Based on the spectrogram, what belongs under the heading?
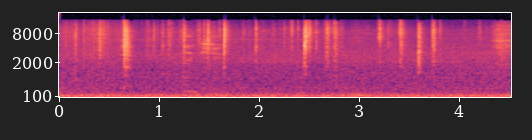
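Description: Cabin noise inside an N700A-series Shinkansen car: a steady low rumble from the train, with scattered short sharp clicks over it.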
